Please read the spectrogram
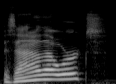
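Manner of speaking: surprised. Real, not acted. Surprised question.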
